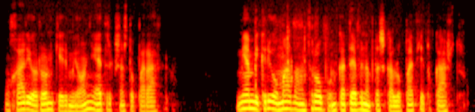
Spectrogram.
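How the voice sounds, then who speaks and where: Gravelly-voiced man reading a story. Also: mid-range voice. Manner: steady reading, occasional slips and restarts. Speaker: audiobook reader. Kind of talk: storybook narration.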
